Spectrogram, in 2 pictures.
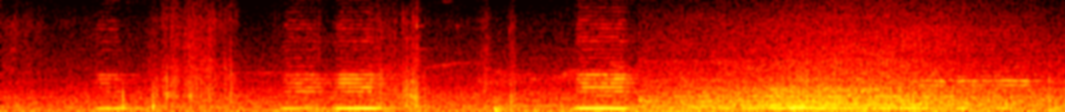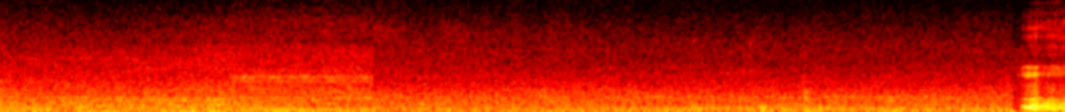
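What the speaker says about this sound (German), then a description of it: "Reifen wechseln im lauten Stadtverkehr hier." Loud city traffic flows steadily around a roadside tyre change on an overland vehicle, with repeated car horn toots and beeps early on, passing engines and a busy rumbling roadway throughout.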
